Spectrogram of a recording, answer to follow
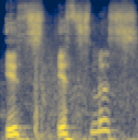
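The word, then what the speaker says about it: isthmus: ismus I I don't I feel like that that s and t in there is silent right let just ismos ismus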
